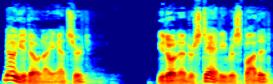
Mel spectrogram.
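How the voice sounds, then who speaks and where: A man reading a motivational audiobook in the first person, earnest and measured. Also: extremely low pitch, very animated, husky. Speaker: audiobook narrator. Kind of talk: scripted audiobook narration.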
